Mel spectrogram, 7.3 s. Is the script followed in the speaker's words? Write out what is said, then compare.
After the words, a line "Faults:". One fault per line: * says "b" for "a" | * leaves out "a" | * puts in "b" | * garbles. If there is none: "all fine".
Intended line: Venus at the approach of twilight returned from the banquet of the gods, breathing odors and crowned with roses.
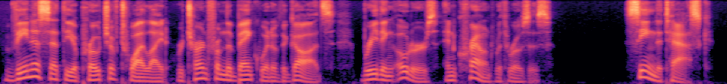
Venus at the approach of twilight returned from the banquet of the gods, breathing odors and crowned with roses. Seeing the task
Faults:
* puts in "Seeing the task"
